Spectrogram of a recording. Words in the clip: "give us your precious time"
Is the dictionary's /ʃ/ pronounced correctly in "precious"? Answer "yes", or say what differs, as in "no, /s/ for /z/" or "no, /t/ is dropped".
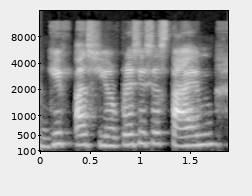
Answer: no, /s/ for /ʃ/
